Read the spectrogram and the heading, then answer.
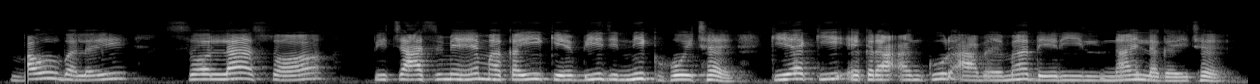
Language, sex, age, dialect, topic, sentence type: Maithili, female, 41-45, Angika, agriculture, question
